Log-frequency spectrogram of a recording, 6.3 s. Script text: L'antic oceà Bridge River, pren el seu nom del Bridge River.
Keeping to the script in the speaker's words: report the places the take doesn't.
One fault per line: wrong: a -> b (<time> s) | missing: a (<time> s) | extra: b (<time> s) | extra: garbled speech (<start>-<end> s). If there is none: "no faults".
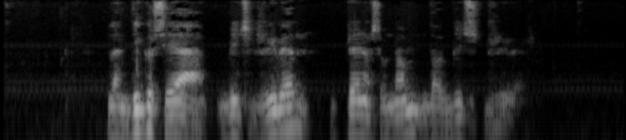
no faults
